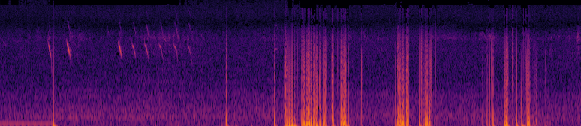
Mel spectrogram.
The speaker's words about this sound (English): Two wild birds together.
